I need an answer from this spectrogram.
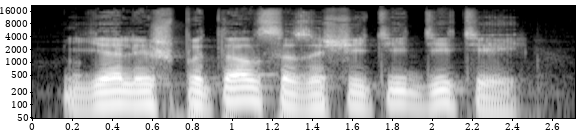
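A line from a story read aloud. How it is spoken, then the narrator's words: Muffled, hollow. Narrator (Russian): глухо произнес Долан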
